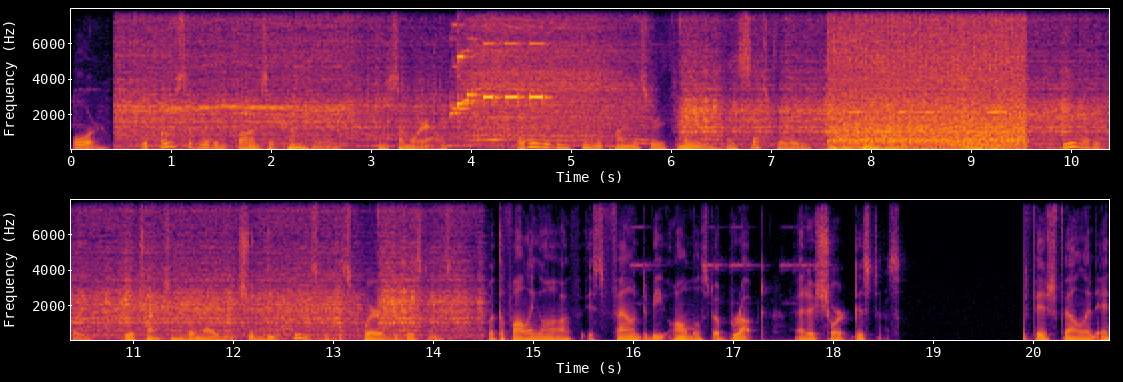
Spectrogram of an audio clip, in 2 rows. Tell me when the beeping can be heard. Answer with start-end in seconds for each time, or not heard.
3.8-4.8, 7.5-9.6, 15.9-17.8.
